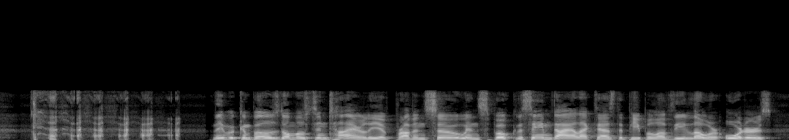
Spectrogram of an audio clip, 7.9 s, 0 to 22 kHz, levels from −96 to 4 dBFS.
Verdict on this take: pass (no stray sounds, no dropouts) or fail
fail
